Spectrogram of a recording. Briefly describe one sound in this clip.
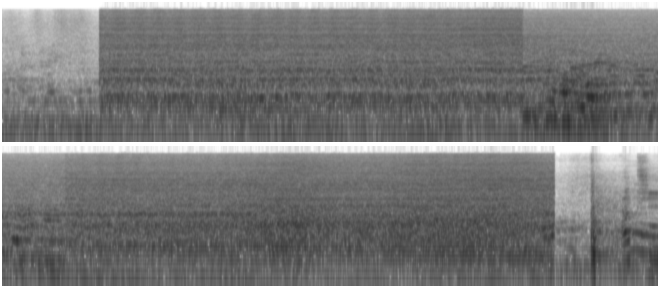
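A hair dryer blows with a steady roar.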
